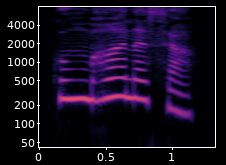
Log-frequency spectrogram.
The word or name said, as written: ಕುಂಭಾನಸ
